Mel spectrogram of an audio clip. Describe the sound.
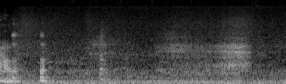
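A person imitates a cat hacking up a hairball: a few sharp, throaty bursts, then a longer raspy, gagging rattle, with no words spoken.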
